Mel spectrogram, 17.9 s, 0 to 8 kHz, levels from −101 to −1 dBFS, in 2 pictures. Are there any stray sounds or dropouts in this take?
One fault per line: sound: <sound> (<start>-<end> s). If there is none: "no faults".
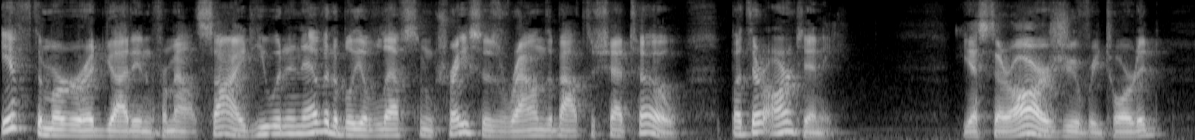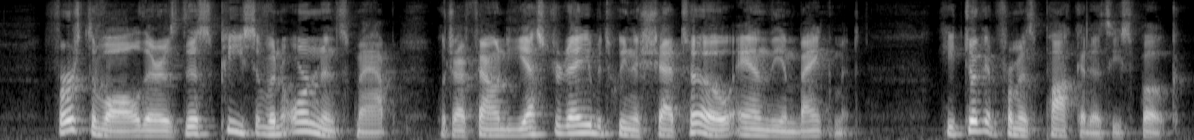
no faults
